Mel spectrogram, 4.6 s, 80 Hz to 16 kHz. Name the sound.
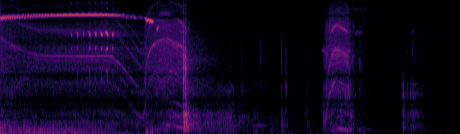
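drilling a chisel handle with a 1/4 inch bit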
